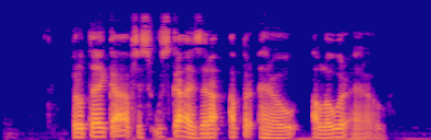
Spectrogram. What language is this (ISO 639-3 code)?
ces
